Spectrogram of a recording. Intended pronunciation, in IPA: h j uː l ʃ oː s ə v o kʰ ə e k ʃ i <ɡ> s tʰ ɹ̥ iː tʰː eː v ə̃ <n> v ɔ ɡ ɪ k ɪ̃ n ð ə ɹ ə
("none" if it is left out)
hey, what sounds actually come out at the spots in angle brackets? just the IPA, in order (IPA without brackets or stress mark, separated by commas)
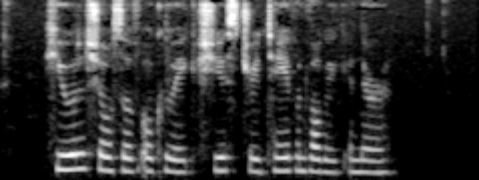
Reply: none, n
